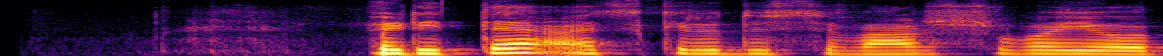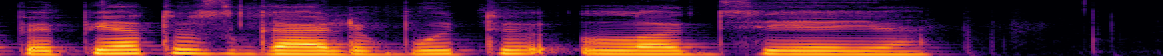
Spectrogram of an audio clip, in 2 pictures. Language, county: Lithuanian, Vilnius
